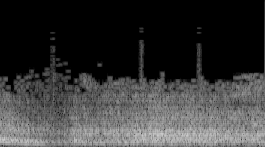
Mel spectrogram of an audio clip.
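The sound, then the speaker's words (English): A propeller airplane engine drones steadily in flight as the plane is chased by an enemy plane, a loud, rough, continuous rumble with a windy roar over it and a few faint higher clicks, with no voices. “If this motor would clear up, I could have fun, but not this way.”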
